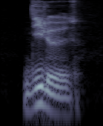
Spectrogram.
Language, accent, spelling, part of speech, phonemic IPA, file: French, France, dealeuse, noun, /di.løz/, LL-Q150 (fra)-dealeuse.wav
- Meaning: female equivalent of dealeur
